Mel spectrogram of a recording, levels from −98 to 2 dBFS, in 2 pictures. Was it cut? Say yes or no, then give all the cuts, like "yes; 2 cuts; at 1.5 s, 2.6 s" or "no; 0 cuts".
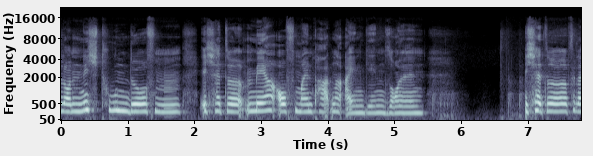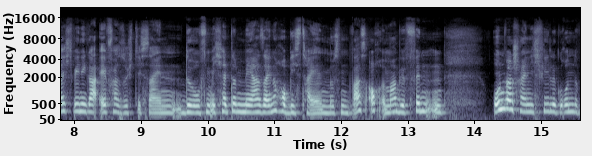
no; 0 cuts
